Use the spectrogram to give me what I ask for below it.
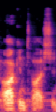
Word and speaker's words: Auchentoshan: not phonetic but they they sound out how you're meant to say akintoshin which is i think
